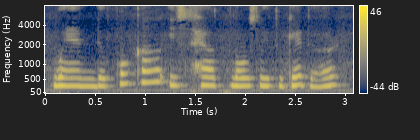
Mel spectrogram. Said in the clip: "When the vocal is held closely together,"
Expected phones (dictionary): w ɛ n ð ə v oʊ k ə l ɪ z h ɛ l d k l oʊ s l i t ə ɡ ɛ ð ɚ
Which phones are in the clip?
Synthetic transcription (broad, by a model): w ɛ n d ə f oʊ k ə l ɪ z h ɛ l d k l oʊ s l i t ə ɡ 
